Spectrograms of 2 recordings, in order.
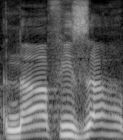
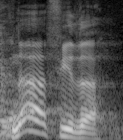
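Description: First: The middle consonant is a 'z' sound. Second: The middle consonant is a soft 'th' sound. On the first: The speaker calls it wrong. "زا زال کو، اور اسی طرح نافذہ بول دیا، یہ بھی غلط ہو جائے گا" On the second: The speaker calls it right. "فا کی ادائیگی، ذال کی ادائیگی"

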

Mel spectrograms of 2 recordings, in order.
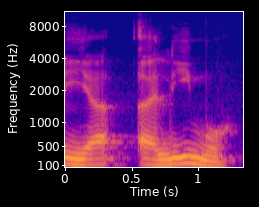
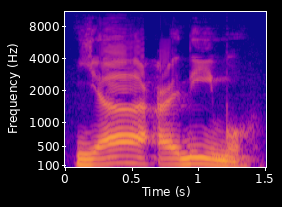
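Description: First: Alimu begins with a plain glottal stop. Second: Alimu begins with a deep throat consonant. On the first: The speaker calls it wrong. "Do not say Ya Alimu with a Hamza. This meaning is completely different" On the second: The speaker calls it right. "With an Ayn. The makhraj of the Ayn is from the center of the throat"

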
